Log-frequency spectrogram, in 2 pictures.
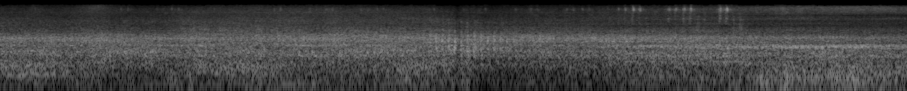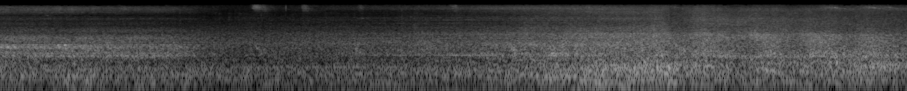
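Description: Electric train running past on the line: a steady rushing rail noise with a faint whine in it, easing about twelve seconds in and then building again.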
